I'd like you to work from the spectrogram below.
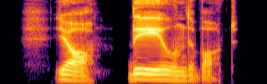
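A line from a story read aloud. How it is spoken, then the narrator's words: Calm reply. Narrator (Swedish): Rennie svarade lugnt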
